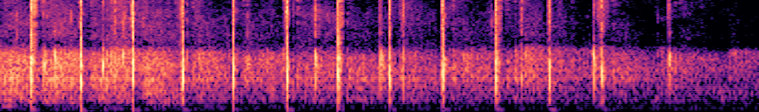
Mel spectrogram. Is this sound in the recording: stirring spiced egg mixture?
no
